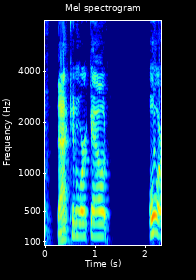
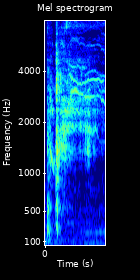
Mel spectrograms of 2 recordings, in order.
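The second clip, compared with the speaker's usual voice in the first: laugh; 8 dB quieter than usual. Real, not acted. Streamer cracks up at the bad outcome, laughing. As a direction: squeak breathlessly, then burst out laughing.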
